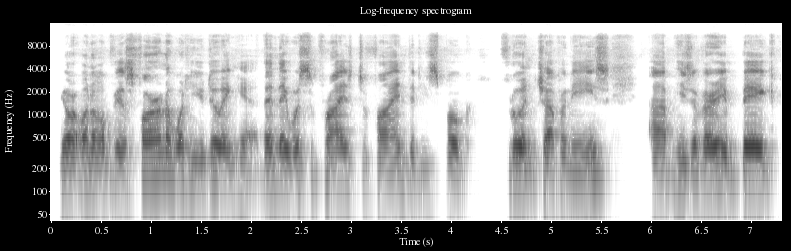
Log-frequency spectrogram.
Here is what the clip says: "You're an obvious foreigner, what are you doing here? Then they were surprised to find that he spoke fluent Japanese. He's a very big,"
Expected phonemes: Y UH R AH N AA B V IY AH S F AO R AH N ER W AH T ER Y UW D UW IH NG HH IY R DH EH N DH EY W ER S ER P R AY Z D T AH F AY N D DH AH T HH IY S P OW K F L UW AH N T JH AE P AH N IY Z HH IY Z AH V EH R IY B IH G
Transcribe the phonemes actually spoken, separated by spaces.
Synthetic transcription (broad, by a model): Y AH R AH N AA B V IY AH S F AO R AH N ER W AH T ER Y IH D UW IH NG HH IY R DH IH N DH EY W ER S ER P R AY Z T AH F AY N DH AH T HH IY S P OW K F L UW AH N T JH AE P AH N IY Z HH IY Z AH V EH R IY B IH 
